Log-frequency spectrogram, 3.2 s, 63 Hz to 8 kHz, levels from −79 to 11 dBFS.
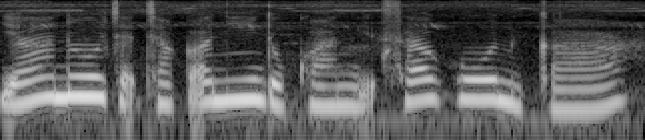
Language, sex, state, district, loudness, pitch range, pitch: Garo, female, Meghalaya, West Garo Hills, -12 LUFS, 210-255 Hz, 240 Hz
